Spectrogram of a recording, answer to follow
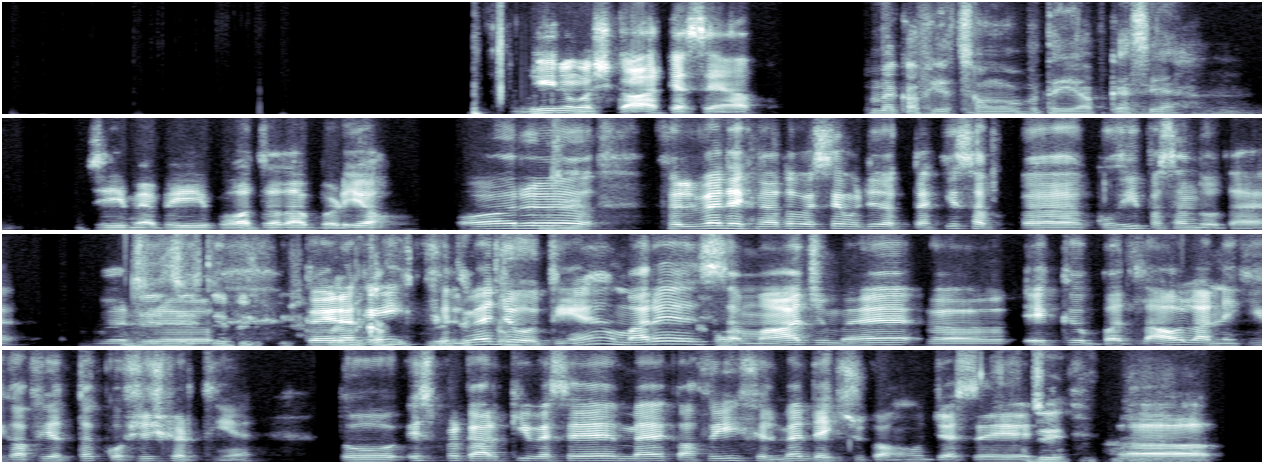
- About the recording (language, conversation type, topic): Hindi, unstructured, क्या फिल्में समाज में बदलाव लाने में मदद करती हैं?
- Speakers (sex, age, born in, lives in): male, 20-24, India, India; male, 20-24, India, India
- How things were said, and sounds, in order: tapping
